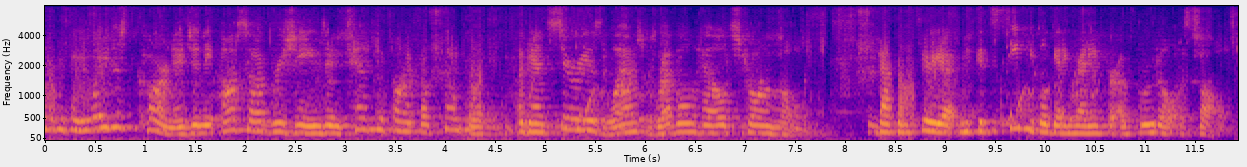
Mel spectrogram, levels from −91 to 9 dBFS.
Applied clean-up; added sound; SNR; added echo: neural separator model SepFormer DNS4.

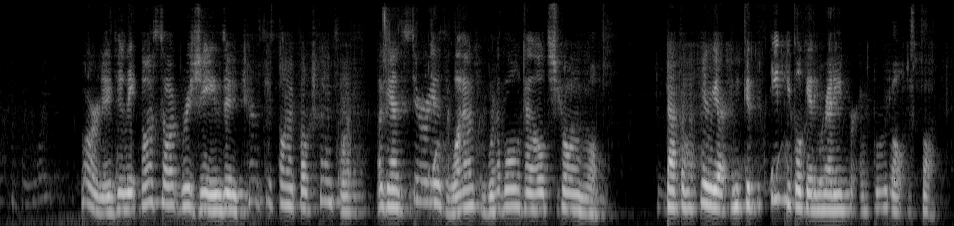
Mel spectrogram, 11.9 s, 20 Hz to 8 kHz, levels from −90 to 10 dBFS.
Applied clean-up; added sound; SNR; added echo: neural mask model DeepFilterNet 3.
